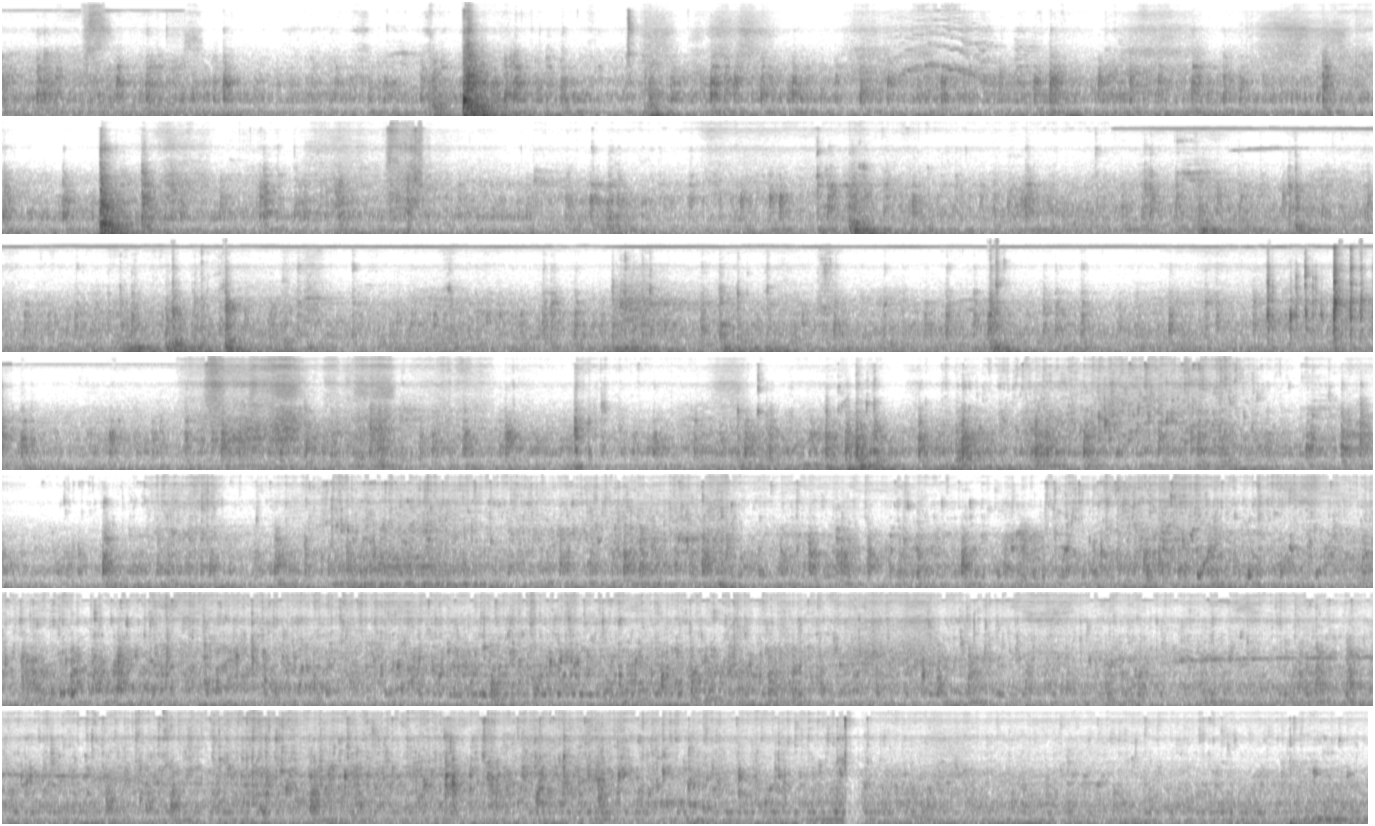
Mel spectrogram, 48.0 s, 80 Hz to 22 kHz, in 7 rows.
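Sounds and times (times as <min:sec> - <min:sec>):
clicks and knocks: 0:20.0 - 0:20.7.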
